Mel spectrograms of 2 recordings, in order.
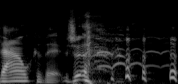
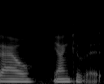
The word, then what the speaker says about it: Yankovic: But I mean, you could chuck in like Weird Alkovich. Weird Alkovich. Did I say his name wrong? Isn't it Weird Al Yankovic? That's it.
